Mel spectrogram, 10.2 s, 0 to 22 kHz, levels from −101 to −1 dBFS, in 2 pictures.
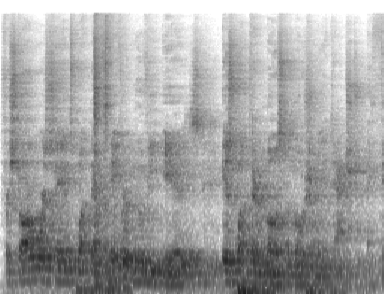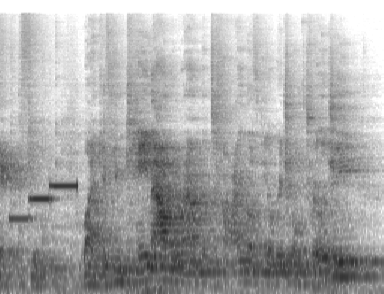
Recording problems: off-mic speech; far
room echo; noticeable; dies away in 1 s
keyboard typing; noticeable; at 1 s; peak 4 dB below the speech
phone ringing; loud; at 5 s; peak 2 dB above the speech

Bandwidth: 18.5 kHz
